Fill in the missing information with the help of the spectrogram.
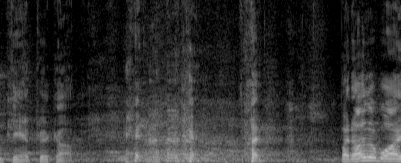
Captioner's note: laughter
